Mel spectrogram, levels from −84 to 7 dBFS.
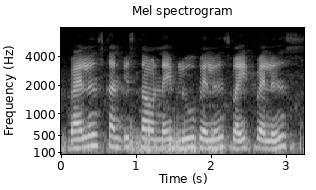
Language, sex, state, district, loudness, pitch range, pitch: Telugu, female, Andhra Pradesh, Sri Satya Sai, -14 LUFS, 195-220 Hz, 205 Hz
